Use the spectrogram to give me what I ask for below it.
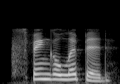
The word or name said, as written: sphingolipid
